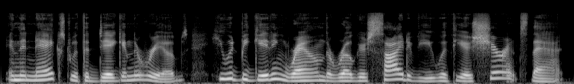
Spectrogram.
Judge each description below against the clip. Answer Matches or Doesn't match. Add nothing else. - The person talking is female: Matches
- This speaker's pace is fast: Matches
